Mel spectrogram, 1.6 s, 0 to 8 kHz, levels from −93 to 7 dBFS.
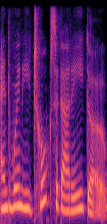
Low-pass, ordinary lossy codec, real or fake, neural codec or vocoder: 7.2 kHz; AAC, 48 kbps; fake; codec, 16 kHz, 2 kbps, X-Codec, HuBERT features, trained on balanced general audio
